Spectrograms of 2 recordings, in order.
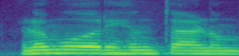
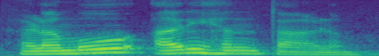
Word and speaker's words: णमो अरिहंताणं: इसका मतलब सबसे शुद्ध उच्चारण है णमो अरिहंताणं। अच्छा यदि हम अरहताणम बोले तो इससे भी कोई दिक्कत नहीं अर्थ इससे भी ठीक निकलता है णमो अरहताणं बोले तो इससे भी अर्थ ठीक निकलता है जिनके जन्म मरण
